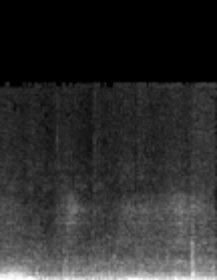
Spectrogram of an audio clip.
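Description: Wind rumbling on the microphone over choppy open water.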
